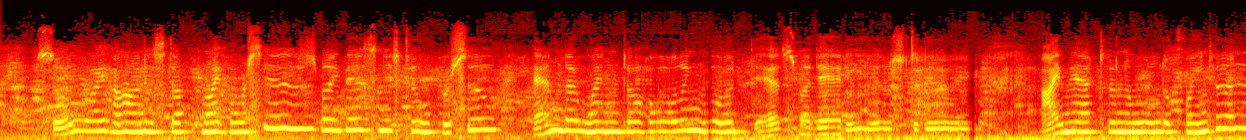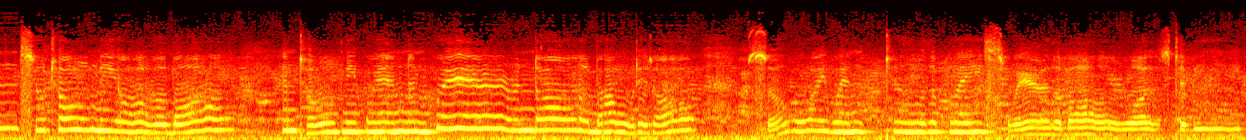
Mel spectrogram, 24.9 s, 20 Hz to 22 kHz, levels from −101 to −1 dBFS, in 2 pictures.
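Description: No technical faults are audible.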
